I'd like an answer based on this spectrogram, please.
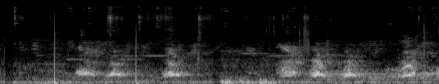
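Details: Dogs in a fight at a dog park, a small white dog attacking and biting a German Shepherd; short sharp barks repeated about once a second over a low rumble of people talking.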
